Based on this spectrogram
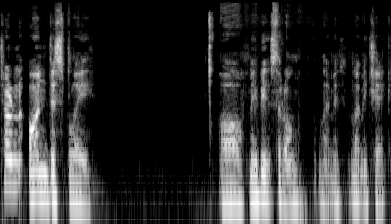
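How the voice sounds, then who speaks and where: A man with a Scottish accent speaks fairly slowly at a medium pitch. His voice is somewhat breathy, with ordinary pitch variation. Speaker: car hobbyist YouTuber. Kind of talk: product review tutorial. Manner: casual, conversational.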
